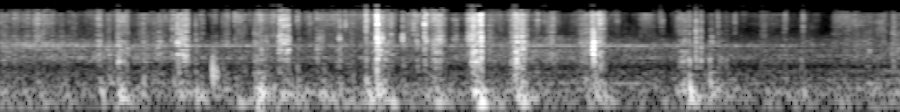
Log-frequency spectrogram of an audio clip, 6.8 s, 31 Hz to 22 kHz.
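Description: A pleated cabin air filter being slid into the plastic filter housing of a 2021 Tesla Model 3: irregular rubbing and scraping with a series of sharp clicks and knocks as its frame catches on the housing.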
